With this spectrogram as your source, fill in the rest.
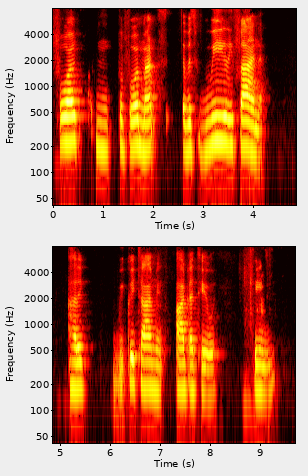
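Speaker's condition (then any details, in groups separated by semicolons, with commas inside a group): Down syndrome; age 14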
